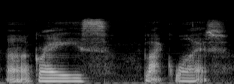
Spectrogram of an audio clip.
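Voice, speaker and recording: An Australian-accented art teacher leads a relaxed live drawing lesson, thinking aloud as she goes. A chest cold has made her low voice croaky and breathy, and she speaks very slowly.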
